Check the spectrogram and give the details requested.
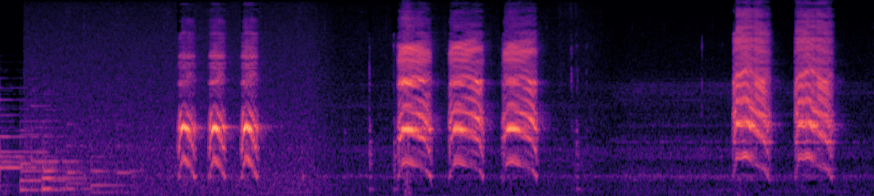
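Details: Male American crow fledgling trying out his grown-up voice, seen with fluffy throat feathers: three bursts of harsh, raspy caws, each about half a second apart, with a soft musical tone at the start.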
